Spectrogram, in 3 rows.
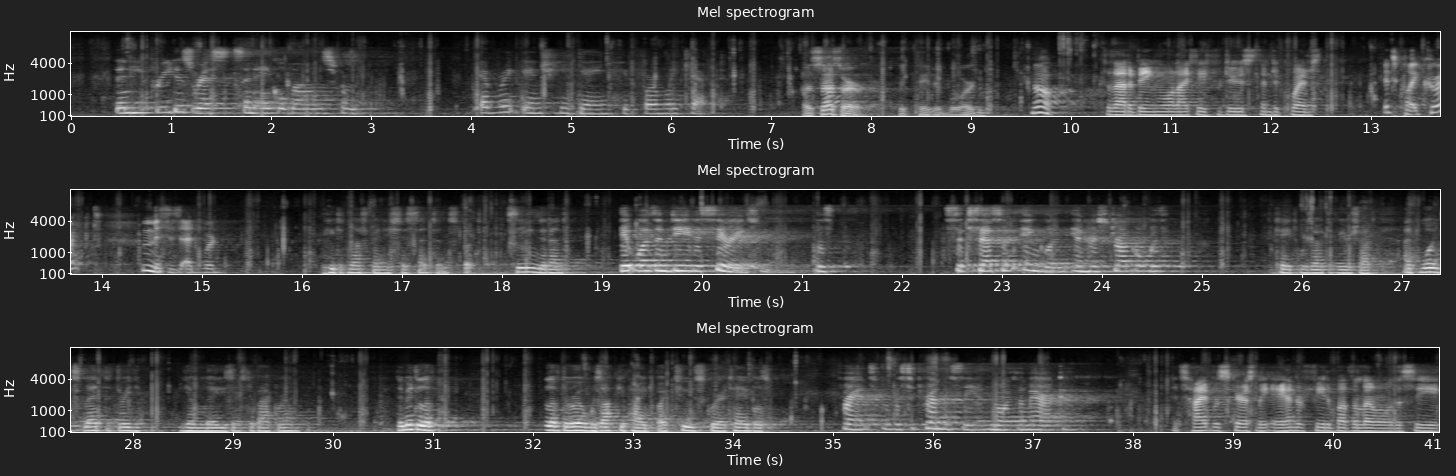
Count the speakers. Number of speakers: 7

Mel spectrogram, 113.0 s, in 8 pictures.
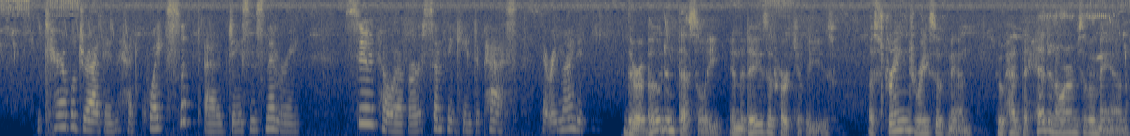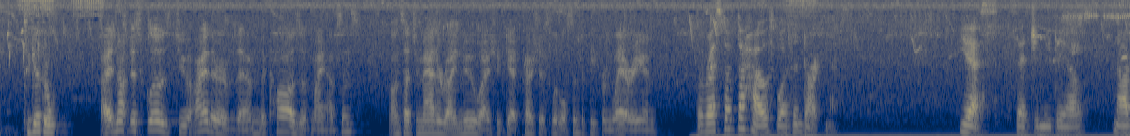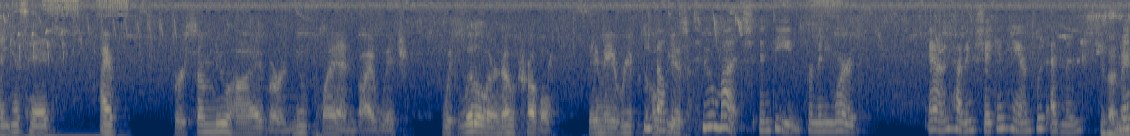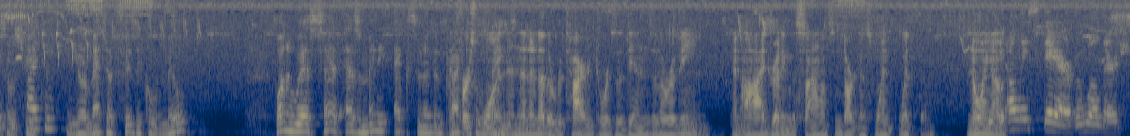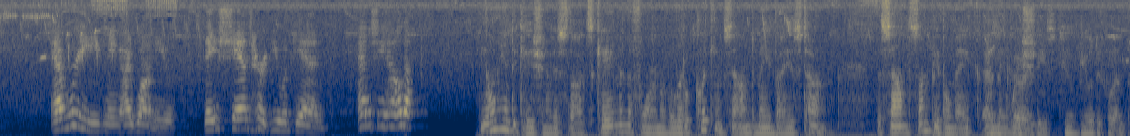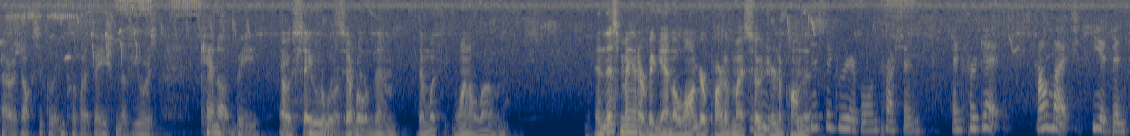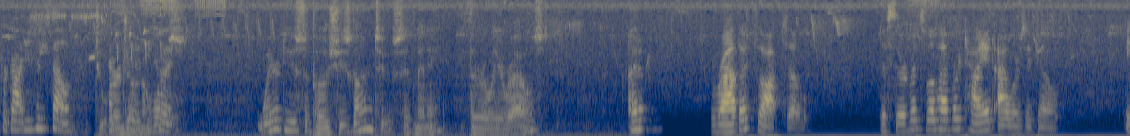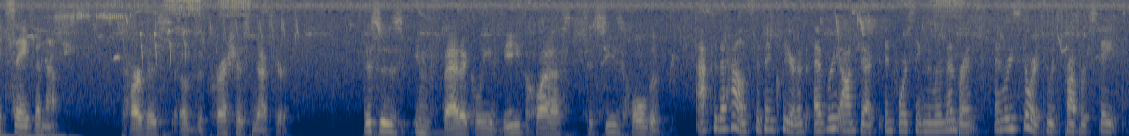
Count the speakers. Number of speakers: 10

